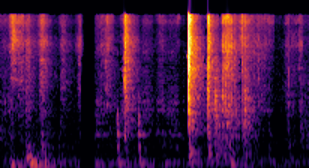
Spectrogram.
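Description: A few light, scattered taps and clicks on a desk, such as a pencil and paper being handled, with a soft low thump at the start. The sound breaks off abruptly just after half a second.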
